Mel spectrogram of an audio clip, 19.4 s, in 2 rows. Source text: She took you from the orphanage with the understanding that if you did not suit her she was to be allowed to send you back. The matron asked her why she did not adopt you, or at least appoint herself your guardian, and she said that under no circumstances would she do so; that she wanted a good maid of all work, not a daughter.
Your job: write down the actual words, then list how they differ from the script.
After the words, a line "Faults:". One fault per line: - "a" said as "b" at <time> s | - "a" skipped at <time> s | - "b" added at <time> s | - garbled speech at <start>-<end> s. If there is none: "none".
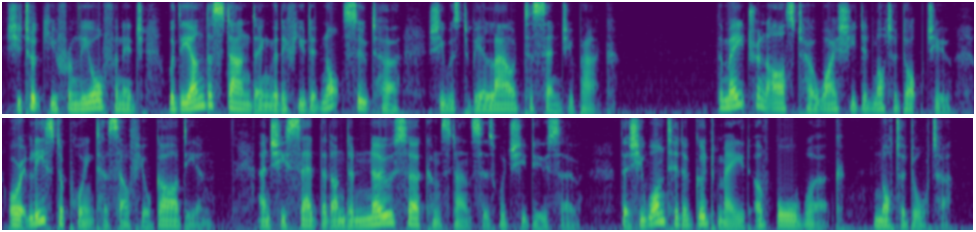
She took you from the orphanage with the understanding that if you did not suit her she was to be allowed to send you back. The matron asked her why she did not adopt you, or at least appoint herself your guardian, and she said that under no circumstances would she do so; that she wanted a good maid of all work, not a daughter.
Faults:
none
